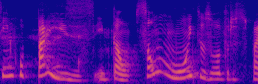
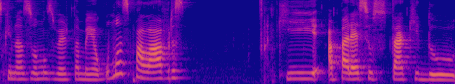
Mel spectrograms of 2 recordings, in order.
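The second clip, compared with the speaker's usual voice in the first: normal talking voice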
